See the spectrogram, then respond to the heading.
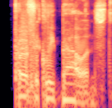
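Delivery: loud voice breaking mid-phrase. In a group conversation about Lola Bunny, voice cracking. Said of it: "I had a voice crack".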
